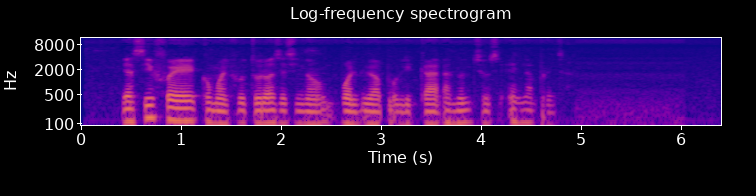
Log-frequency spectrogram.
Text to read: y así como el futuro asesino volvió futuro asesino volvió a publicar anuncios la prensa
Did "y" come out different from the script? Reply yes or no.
no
